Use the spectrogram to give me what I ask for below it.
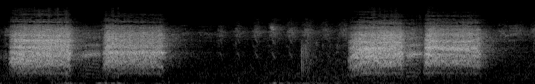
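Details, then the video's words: Scarlet macaw (Ara macao) screaming flight calls: four loud, harsh, broadband squawks, each about half a second, given in two pairs separated by a quiet gap. "Scarlet Macaw Screaming | Scarlet Macaw Sound | Scarlet Macaw (Ara Macao) Video | Macaw Flight Call"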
